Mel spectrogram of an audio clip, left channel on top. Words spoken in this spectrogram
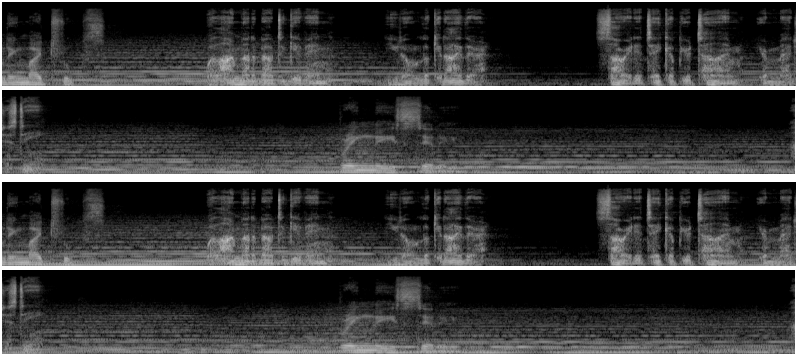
my troops. Well, I'm not about to give in. You don't look it either. Sorry to take up your time, Your Majesty. Bring me Ciri.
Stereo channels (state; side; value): normal; both; correlation 0.79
